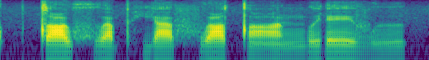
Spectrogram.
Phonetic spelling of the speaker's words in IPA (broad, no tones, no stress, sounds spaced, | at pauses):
tˤ u xʷ a pʰ j a f u tˤ ã ŋʷ i ɾ e v ɯ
